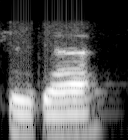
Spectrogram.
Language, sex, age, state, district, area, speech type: Dogri, female, 30-45, Jammu and Kashmir, Jammu, urban, conversation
